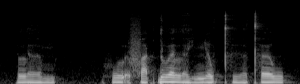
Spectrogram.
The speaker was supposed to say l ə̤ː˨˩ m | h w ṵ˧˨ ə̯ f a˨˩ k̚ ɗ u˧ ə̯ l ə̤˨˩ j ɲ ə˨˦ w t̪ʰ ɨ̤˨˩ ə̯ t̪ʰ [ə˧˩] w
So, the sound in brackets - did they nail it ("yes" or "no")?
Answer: no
